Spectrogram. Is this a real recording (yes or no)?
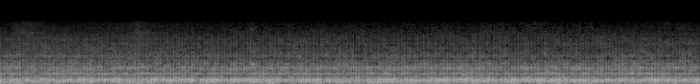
no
